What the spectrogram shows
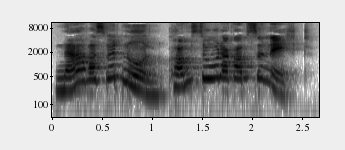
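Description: A woman reading a storybook aloud and voicing a rough, bullying male sailor who shouts threats. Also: high-pitched, sing-song, moderate pace, heavily acted. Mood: angry shouting.

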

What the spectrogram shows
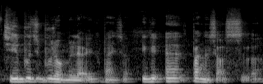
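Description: A young man co-hosting a podcast, chatting casually with quick teasing remarks. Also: mid-range voice, gravelly, darkish tone, husky. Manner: quick-talking, teasing, reacts with laughs. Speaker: podcast co-host, stage performer. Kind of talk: casual chat.

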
